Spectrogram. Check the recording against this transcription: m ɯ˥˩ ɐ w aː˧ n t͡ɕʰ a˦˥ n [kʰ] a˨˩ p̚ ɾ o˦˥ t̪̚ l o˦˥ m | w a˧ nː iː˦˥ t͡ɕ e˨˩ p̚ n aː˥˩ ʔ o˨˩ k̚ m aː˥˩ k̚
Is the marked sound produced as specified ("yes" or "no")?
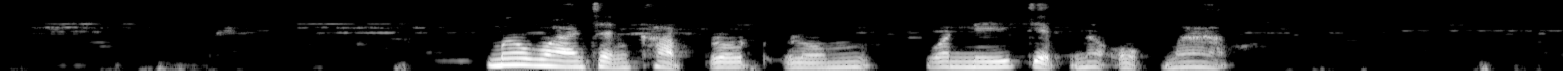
yes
